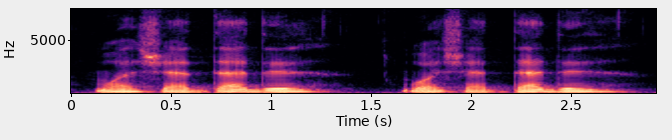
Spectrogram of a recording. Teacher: Then we have dal, fatha, wa, shada. And then the second dal has sukoon, so we'll only say the d sound, but bounce on it.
